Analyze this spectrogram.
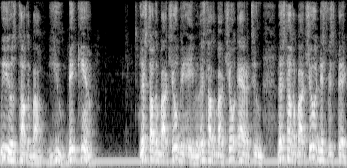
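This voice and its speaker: A man's animated, medium-pitched voice at a fairly quick pace, with audible room echo and noticeable background noise. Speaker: YouTube commentator. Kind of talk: rant monologue.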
